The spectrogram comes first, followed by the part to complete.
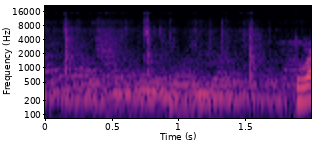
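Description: Indistinct background voices of children in a classroom, with a few light clicks, under no clear speech.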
